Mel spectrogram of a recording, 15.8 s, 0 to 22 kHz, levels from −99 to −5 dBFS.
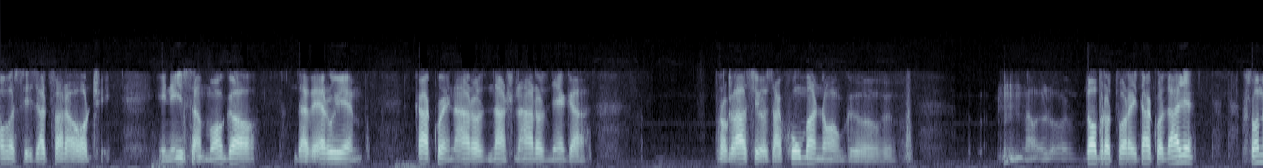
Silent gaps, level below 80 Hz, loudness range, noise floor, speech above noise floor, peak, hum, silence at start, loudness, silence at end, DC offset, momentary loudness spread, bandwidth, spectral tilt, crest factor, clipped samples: none; -66 dBFS; 5 LU; -65 dBFS; 36 dB; -10 dBFS; none; 0 s; -29 LUFS; 0 s; under 0.1%; 18 LU; 5 kHz; -7 dB/octave; 22 dB; under 0.1%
